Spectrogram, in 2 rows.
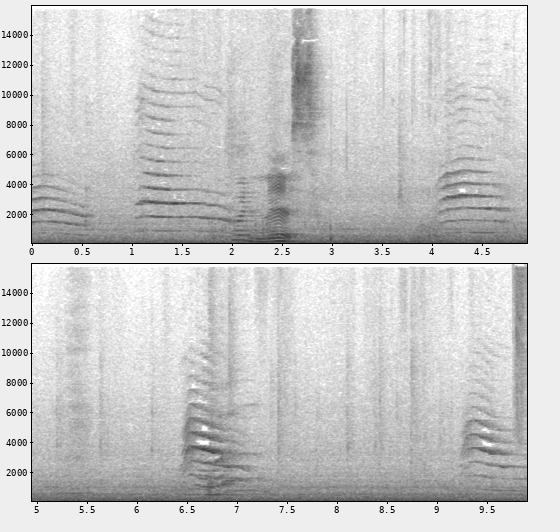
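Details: Widget, a female Domestic Shorthair rescue cat available for adoption, meows repeatedly over ten seconds, five or six short wavering cries, while a person talks softly to her indoors, October 2020.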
